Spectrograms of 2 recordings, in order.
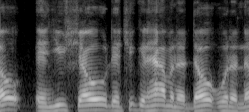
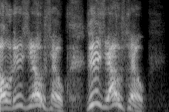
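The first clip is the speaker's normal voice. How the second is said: acted-out yelling in a higher pitch; 8 semitones higher than usual. Retell the argument with Gil over whose show it is, imitating someone yelling.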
